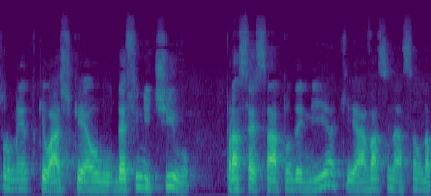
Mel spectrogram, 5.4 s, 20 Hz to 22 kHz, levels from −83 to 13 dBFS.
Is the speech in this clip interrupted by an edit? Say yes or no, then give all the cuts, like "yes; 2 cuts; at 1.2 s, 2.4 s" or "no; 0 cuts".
no; 0 cuts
